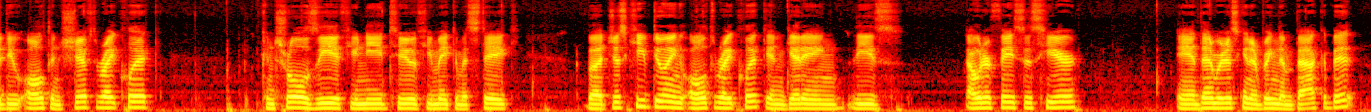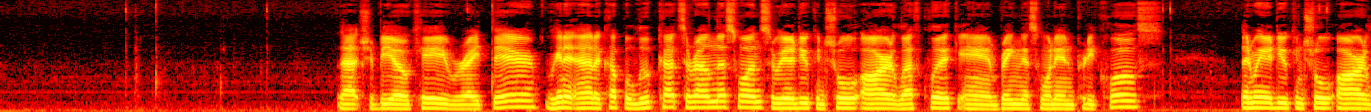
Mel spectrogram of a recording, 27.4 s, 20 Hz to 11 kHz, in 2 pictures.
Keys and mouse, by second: 0.7-2.6 right drag, 2.3 ctrl+z, 3.8-5.0 right drag, 5.0 middle click, 7.0-8.0 right drag, 8.0 middle click, 8.9-13.0 middle drag, 13.0-14.7 drag, 15.2-16.4 middle drag, 16.4-18.4 drag, 18.6 middle click, 21.5 ctrl+r, 25.4-27.4 drag, 26.5 ctrl+r.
